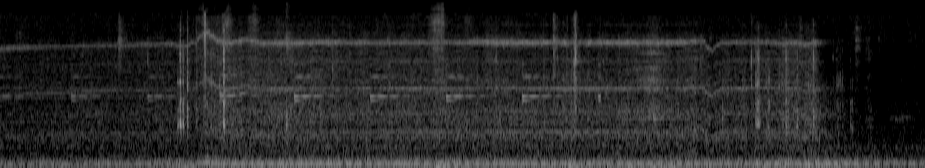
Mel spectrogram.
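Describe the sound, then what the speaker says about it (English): A train locomotive pulling out in the video game Blue River Mainline Remastered, with a steady, loud rumble and engine drone and some squeal and clank throughout. "Full, put the throttle in. Alright, we gotta get this train out of here."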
